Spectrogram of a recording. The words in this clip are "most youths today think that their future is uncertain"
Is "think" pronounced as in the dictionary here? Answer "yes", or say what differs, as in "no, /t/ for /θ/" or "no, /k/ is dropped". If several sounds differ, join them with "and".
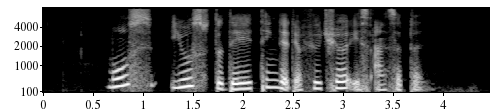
no, /t/ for /θ/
